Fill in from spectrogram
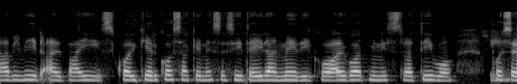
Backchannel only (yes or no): yes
